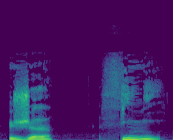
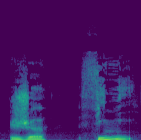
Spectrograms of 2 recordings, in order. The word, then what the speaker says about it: finis: Je finis. Remember, final S is not pronounced. Je finis.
